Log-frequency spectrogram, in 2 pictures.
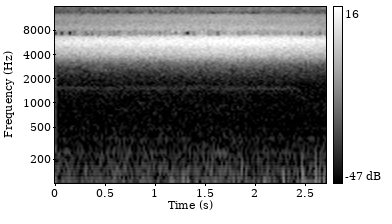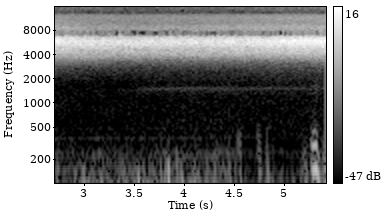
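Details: Periodical cicadas swarming a tree as busy as a beehive in May 2024, in the third week of the emergence. Their dense chorus is a steady, high-pitched droning hiss with no breaks.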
